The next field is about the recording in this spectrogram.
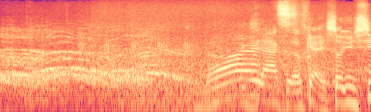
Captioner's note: audience cheering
